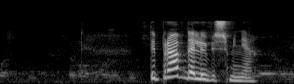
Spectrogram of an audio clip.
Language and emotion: Russian, positive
